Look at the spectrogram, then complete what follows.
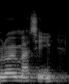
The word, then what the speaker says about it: Raumati: The ro from Raumati sounds like rowing a boat.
